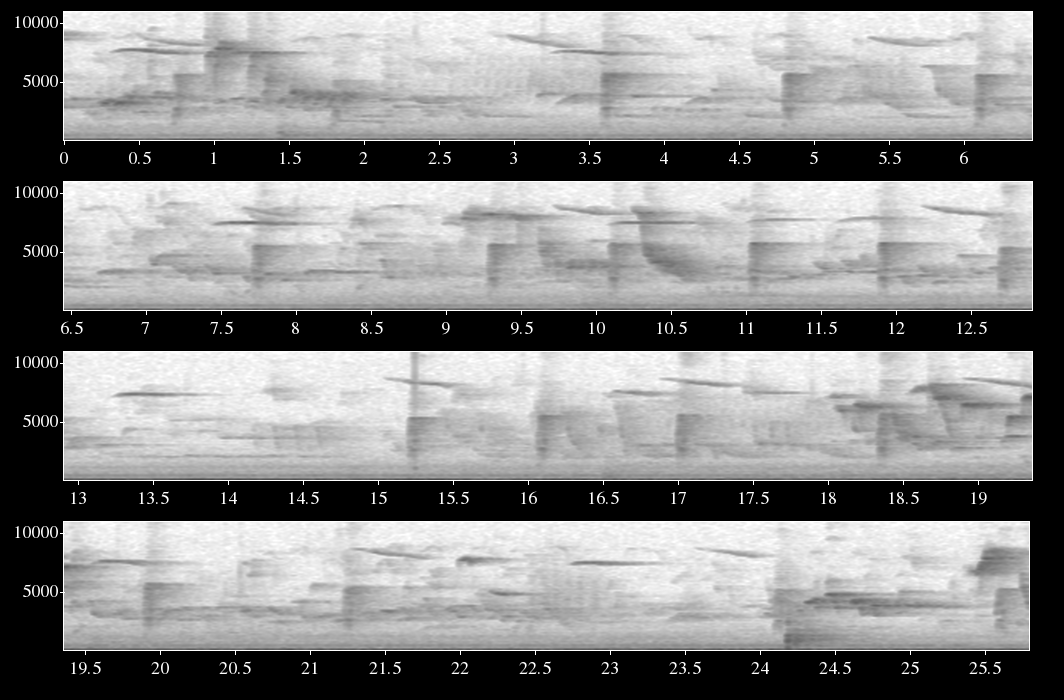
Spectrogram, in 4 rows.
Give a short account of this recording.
spring ambience in Park Pszczelnik, Siemianowice, distant construction work noise, an aircraft appears and creates a Doppler sound effect with a long descending tone, (Sony PCM D50, DPA4060)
